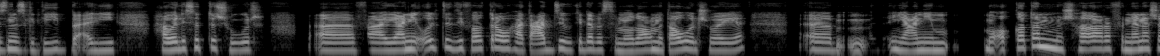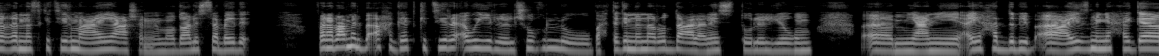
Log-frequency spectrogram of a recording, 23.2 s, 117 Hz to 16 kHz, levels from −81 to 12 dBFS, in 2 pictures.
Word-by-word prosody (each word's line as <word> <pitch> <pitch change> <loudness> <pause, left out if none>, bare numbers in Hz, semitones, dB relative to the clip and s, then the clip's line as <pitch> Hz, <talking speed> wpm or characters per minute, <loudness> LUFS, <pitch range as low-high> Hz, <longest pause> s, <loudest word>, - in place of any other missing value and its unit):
business 210 0 +1
جديد 190 +2 -8
بقى 180 - +1
لي 190 +1 -4 0.4
حوالي 200 +3 +1
6 245 +1 0
شهور، 200 -4 0 0.7
آآ 190 0 +2
فيعني 195 +2 +5
قُلت 245 +2 -4
دي 230 -1 -6
فترة 230 +2 0
وهتعدي 200 0 +2
وكده. 200 +1 -1
بس 200 -1 -2
الموضوع 185 +2 -1
مطول 200 +1 -1
شويّة. 190 +3 0 0.6
آمم، 200 -1 0 0.2
م 180 - -9 0.2
يعني 195 -2 +1
م 195 0 -6 0.4
مؤقتًا 235 +5 -1
مش 235 -5 0
هأعرف 220 +1 +2
إن 205 -2 -4
أنا 210 +2 +4
أشغل 225 0 0
ناس 215 0 -4
كتير 225 -1 -7
معايا 200 0 +2
عشان 195 -3 -1
الموضوع 175 +1 -3
لسّه 200 +2 0
بادئ، 195 0 -3 0.6
فأنا 240 +1 +4
باعمل 255 +2 +3
بقى 250 +1 0
حاجات 235 0 -7
كتيرة 240 +1 -3
أوي 230 0 -2
للشغل 220 +3 -6
وباحتاج 180 +2 -9
إن 215 -1 +1
أنا 210 0 0
أرد 210 0 -5
على 190 -4 +2
ناس 195 +2 -1
طول 190 -1 -7
اليوم. 185 0 -6 0.5
آمم، 180 -1 0
يعني 180 0 +2
أي 205 +3 +6
حد 210 -2 -3
بيبقى 190 -3 +4
عايز 210 +4 +3
مِنّي 220 0 0
حاجة، 215 0 +5
200 Hz, 150 wpm, -23 LUFS, 190-220 Hz, 0.7 s, أي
